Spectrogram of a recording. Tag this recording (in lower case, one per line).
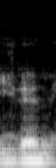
human voice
